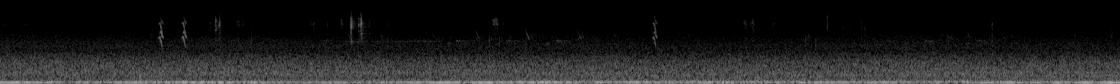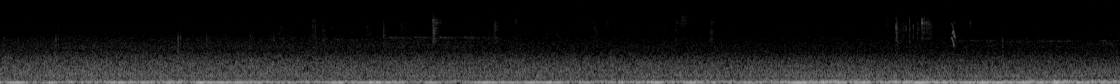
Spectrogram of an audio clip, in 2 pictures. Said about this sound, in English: The 95's flight call. That's the female. This is her again. So, this is bird 395.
